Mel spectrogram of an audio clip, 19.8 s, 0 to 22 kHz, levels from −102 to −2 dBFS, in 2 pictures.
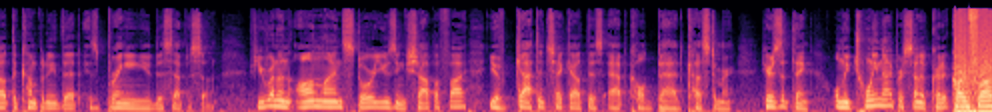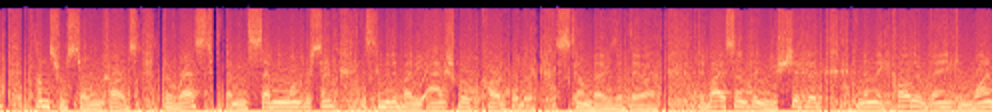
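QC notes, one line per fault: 9.55 s to end: stuck bit. Speech turns harsh and buzzy because roughly half the samples are offset by a step of around -10 dBFS, which points to a fairly high-order bit. It is likely a broken data line or converter. Pauses fill with loud noise as the bit flips with the sign of low-level samples.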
